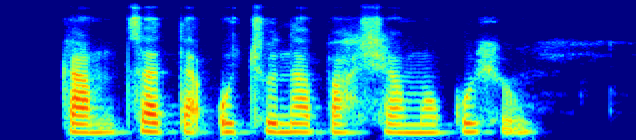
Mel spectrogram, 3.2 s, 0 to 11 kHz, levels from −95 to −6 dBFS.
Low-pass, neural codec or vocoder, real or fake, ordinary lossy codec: 7.2 kHz; none; real; Opus, 16 kbps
